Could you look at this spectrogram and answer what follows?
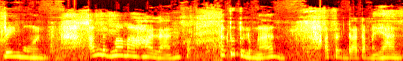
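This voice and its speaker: A woman's voice: fairly low pitch, expressive, takes it slowly. A woman playing a devoted, hopeful middle-aged woman in an earnest, reassuring radio drama style. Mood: tender, reassuring. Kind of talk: Filipino radio drama acting. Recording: noisy radio drama recording.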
